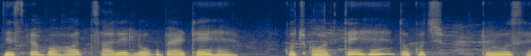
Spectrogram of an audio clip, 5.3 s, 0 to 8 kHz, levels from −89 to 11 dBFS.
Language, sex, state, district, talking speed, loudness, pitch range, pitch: Hindi, female, Jharkhand, Deoghar, 145 wpm, -14 LUFS, 260-285 Hz, 275 Hz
